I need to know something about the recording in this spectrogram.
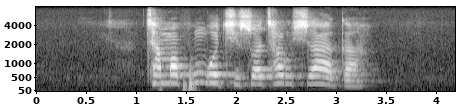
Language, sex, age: Venda, female, 27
